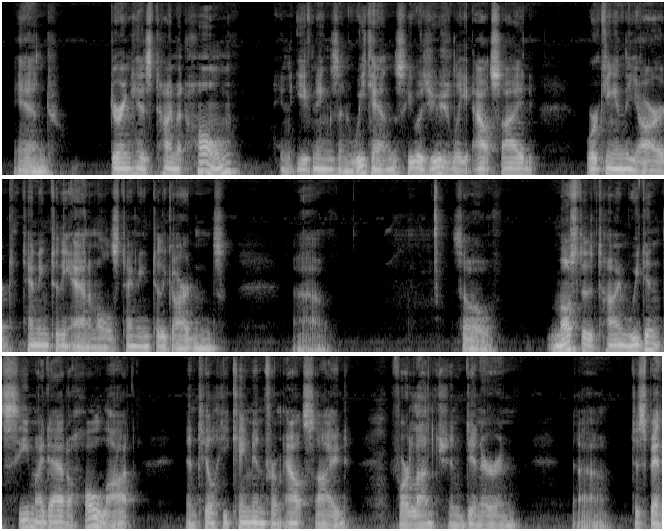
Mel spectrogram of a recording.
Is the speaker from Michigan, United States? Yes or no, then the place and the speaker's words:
no; Riverton, Utah, United States; I grew up in Riverton, Utah.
